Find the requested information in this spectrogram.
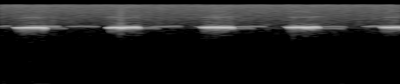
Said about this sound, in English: What did you say? asked the cricket. You want more music? I will find a friend. Soon there were two crickets chirping.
